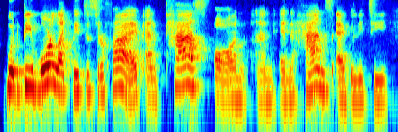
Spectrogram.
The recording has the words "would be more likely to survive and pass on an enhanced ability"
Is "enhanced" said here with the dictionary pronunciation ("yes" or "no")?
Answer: no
